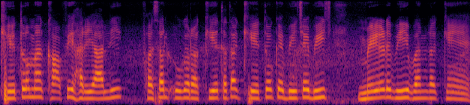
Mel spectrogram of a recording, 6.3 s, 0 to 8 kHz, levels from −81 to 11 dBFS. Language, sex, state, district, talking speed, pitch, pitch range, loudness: Hindi, male, Bihar, Vaishali, 170 wpm, 205 Hz, 195-225 Hz, -16 LUFS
